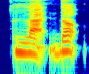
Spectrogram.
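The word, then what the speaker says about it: 懒得: 第三个特别常用懒的，懒的。注意发音的是轻声。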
